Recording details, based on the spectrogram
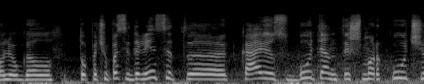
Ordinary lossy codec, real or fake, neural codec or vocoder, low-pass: AAC, 48 kbps; fake; autoencoder, 48 kHz, 128 numbers a frame, DAC-VAE, trained on Japanese speech; 10.8 kHz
